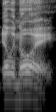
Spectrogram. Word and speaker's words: Illinois: As I've told you guys many times, the S is silent in Illinois.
